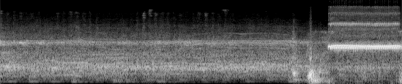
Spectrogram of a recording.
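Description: Steady crowd noise from arena stands, then a referee's whistle blows one loud, steady, shrill blast near the end.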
